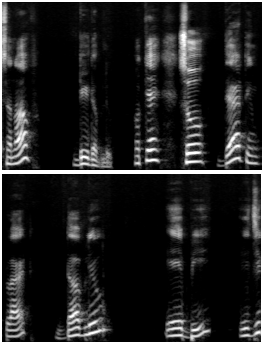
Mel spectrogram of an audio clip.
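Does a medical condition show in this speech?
No.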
